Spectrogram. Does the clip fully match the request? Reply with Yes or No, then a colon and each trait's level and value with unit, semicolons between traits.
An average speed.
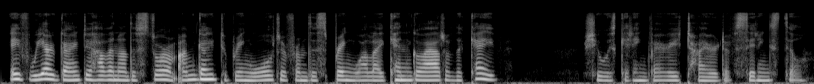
No: fast, 245 wpm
